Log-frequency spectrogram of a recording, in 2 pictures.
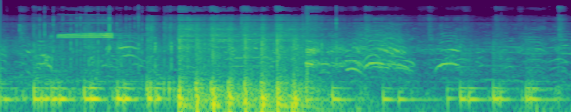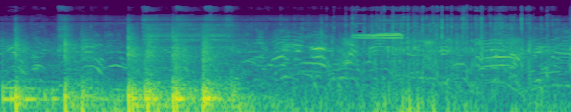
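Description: A marching band playing in the stands, brass with heavy bass drum that comes in strongly twice, mixed with crowd voices and shouts.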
